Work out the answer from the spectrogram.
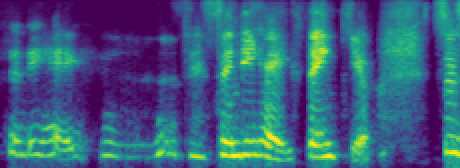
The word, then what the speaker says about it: Haag: You can pronounce it for me correctly. So she's a certified, say that again. It's Cindy Haag.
